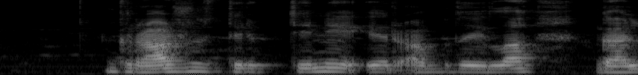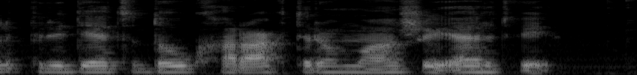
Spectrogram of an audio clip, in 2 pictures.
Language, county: Lithuanian, Vilnius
